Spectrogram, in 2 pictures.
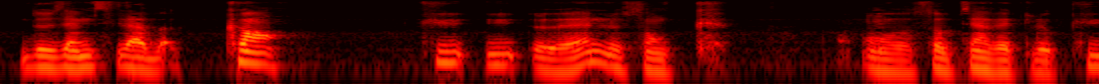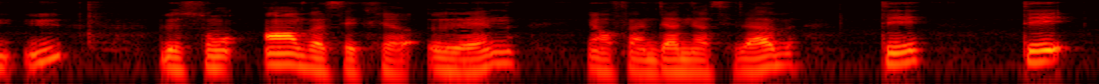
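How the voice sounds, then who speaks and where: A man teaching a spelling lesson, slowly and deliberately spelling words letter by letter for dictation. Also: on the low side, warm tone. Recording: dull lo-fi recording.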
